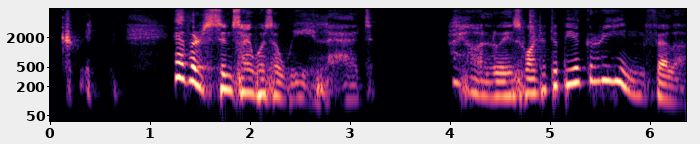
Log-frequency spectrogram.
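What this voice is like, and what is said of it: Put-on Irish accent, still rough. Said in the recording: “How about that fucking accent ... It's getting there ... Is it Irish? ... Irish.”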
